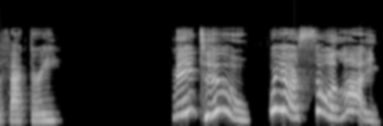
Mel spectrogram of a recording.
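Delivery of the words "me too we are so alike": high, loud goofy delight; exclaiming. Acted. Ed happily agreeing with Eddie, excited exclaim. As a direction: cheer it out dopily. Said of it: "Ed exclaimed".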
